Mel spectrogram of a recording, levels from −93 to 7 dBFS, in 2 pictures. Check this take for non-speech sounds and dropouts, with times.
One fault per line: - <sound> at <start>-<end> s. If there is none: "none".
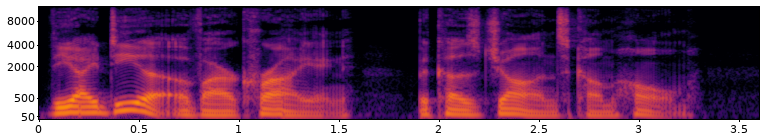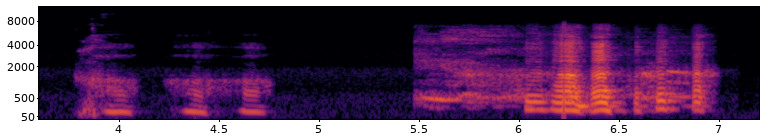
- laugh at 3.8-4.8 s
- laugh at 5.5-7.0 s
